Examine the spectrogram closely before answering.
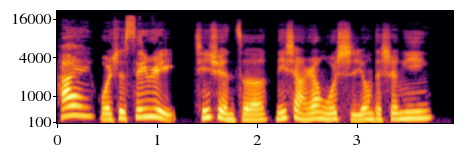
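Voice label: Taiwanese Chinese; zh-TW; iOS Sounds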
